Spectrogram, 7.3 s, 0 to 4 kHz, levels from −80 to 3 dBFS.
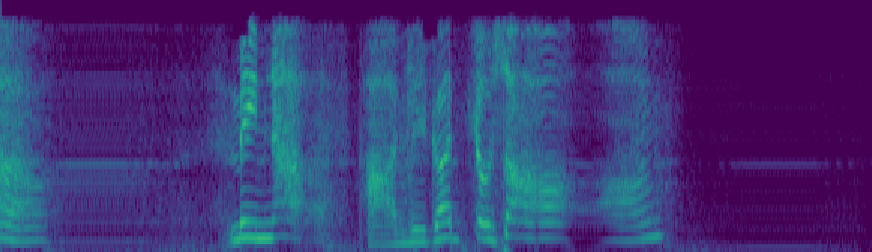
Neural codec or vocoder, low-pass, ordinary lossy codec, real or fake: codec, 16 kHz, about 1 kbps, DyCAST, with the encoder's durations; 3.6 kHz; MP3, 32 kbps; fake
